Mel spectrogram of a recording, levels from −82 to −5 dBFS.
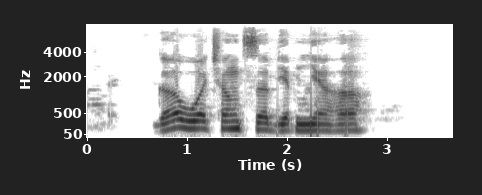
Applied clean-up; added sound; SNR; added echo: none; none; none; none.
